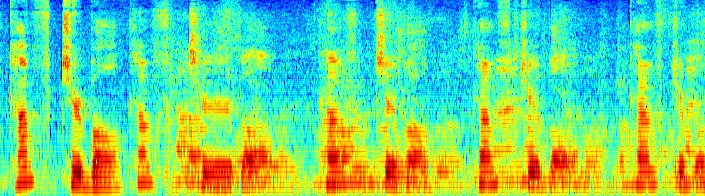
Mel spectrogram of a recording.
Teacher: so we don't even say the the second syllable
